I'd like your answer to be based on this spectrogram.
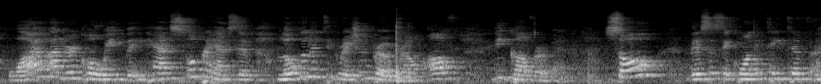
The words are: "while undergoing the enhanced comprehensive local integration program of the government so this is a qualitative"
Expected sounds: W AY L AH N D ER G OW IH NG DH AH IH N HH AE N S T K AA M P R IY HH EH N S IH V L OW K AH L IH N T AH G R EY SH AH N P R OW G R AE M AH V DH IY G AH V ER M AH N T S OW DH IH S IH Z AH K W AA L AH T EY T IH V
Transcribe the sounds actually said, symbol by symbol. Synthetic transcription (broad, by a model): W AY L AH N D ER G OW IH NG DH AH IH N HH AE N S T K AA P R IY HH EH N S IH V L OW K AH L IH N T AH G R EY SH AH N P R OW G R AE M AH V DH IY G AH V ER M AH N T S OW DH IH S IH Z AH K W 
